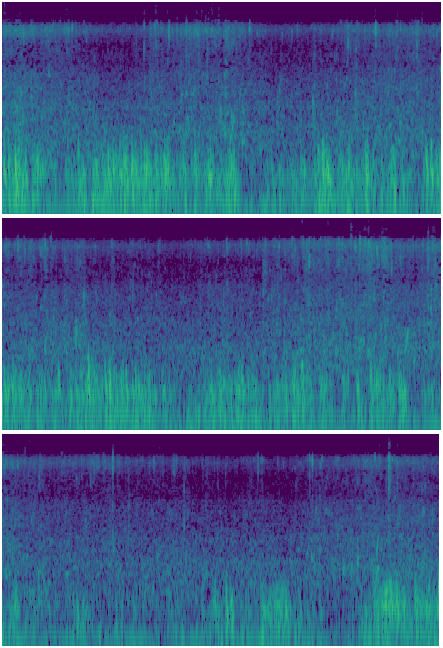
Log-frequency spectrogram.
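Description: Small waves lap gently against rocks at the shore.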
